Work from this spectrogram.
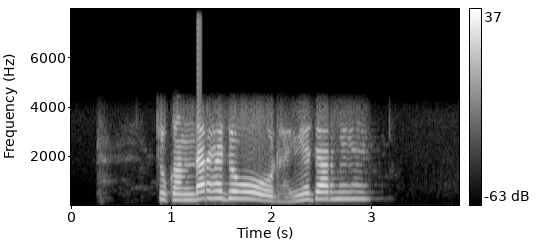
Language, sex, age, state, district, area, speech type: Hindi, female, 60+, Uttar Pradesh, Sitapur, rural, conversation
